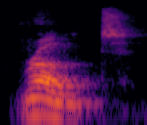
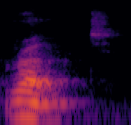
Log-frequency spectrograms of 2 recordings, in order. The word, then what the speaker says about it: wrote: Oh, well, just being mamon, the pronunciation of the word wrote, okay? Wrote. No hay W, ni en presente, write, ni en pasado, wrote. Empieza con la R el sonido.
